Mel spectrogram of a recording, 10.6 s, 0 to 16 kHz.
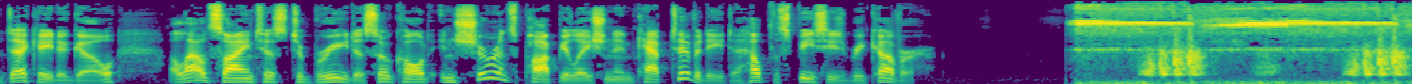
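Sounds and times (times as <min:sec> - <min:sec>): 
speech: 0:00.0 - 0:07.0, 0:08.0 - 0:09.1
high insect-like buzzing: 0:08.0 - 0:10.5
yellow-spotted bell frog croaking: 0:08.0 - 0:10.5.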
